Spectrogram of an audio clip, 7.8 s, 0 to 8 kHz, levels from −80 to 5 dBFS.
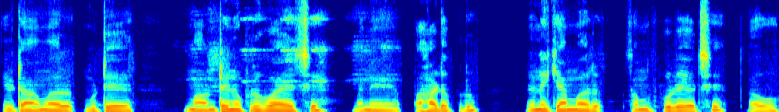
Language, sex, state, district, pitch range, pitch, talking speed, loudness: Odia, male, Odisha, Sambalpur, 115-125 Hz, 120 Hz, 125 wpm, -18 LUFS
